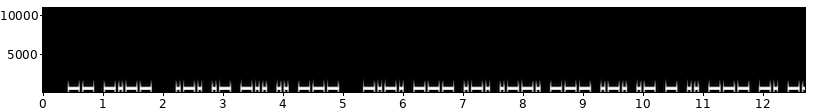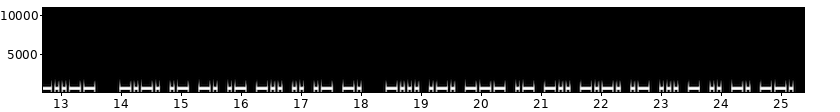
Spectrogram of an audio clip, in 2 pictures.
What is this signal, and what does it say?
Morse code, heard as a keyed tone, about 20 wpm, 550 Hz. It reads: MY RADIO CORPORATION, CANADIAN BROADCASTING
